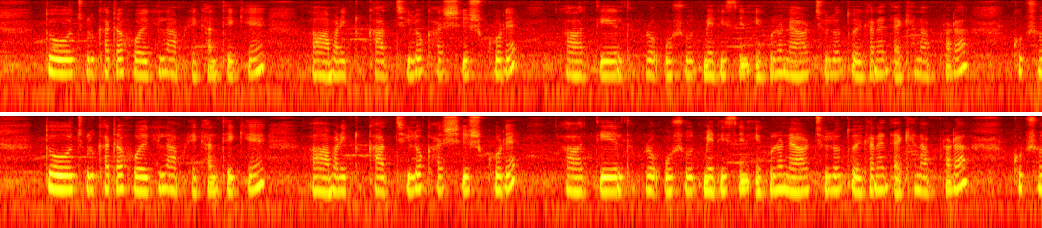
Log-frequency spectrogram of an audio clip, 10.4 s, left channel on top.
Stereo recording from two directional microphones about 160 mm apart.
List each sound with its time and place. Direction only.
0.4 s a woman's voice: 20° right (ahead or behind)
